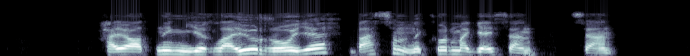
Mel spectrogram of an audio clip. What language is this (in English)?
Uzbek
